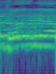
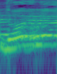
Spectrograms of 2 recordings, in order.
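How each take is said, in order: Both takes have the same delivery.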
